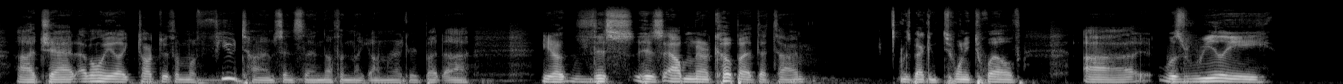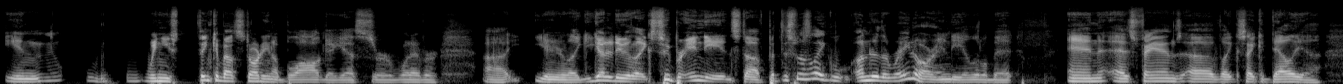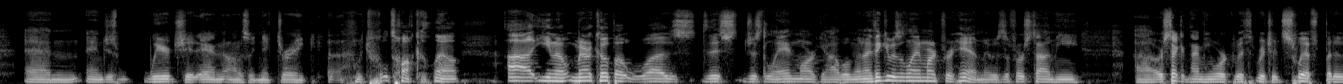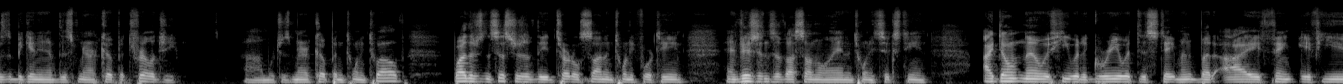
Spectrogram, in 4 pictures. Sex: male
